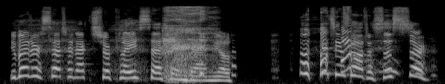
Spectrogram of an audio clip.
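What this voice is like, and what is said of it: Put-on, not very good Irish accent. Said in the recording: “when you do that accent, like that character comes alive like so profoundly ... It's not even a good Irish accent.”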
